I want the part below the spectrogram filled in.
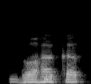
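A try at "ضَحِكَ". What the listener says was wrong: Sebenarnya bukan dhahaka ya, dhahika. Dhahika. Jadi dia punya baris bawah tu ya, masih ada ini. Baris bawah. Dhahika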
